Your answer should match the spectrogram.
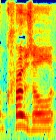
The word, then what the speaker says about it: Krozel: This week's Puzzle of the Quarter Month comes to us from Joe Krozel, rhymes with puzzle, and it was his Friday puzzle.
